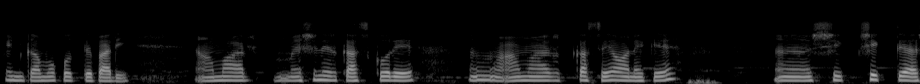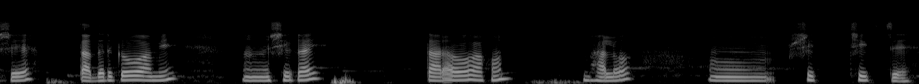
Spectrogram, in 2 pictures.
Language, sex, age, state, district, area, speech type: Bengali, female, 45-60, West Bengal, Cooch Behar, urban, spontaneous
